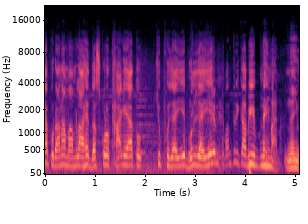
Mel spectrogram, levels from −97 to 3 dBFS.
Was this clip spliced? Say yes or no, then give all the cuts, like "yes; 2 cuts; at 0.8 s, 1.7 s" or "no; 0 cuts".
yes; 1 cut; at 3.6 s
